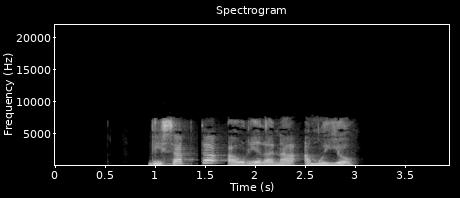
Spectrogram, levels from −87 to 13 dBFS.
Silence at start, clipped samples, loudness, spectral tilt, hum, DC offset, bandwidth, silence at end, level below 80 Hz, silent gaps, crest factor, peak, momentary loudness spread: 0.95 s; under 0.1%; -16 LUFS; -3 dB/octave; none; under 0.1%; 7.8 kHz; 0.95 s; -62 dBFS; none; 16 dB; -2 dBFS; 5 LU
